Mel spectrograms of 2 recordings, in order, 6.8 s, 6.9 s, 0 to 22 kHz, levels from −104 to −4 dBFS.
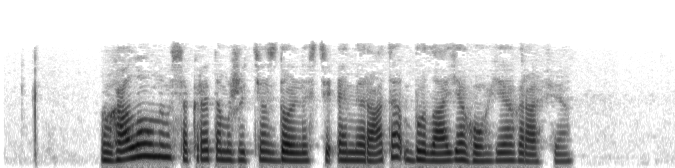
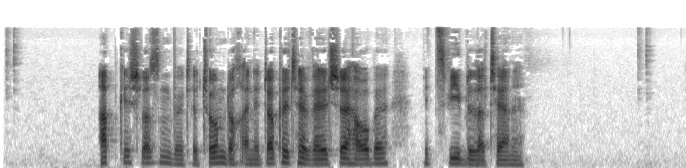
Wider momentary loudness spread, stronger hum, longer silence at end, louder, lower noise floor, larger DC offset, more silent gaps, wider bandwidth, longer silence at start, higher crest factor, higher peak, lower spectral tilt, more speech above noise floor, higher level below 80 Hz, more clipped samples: second, 10 LU vs 14 LU; neither; second, 1.05 s vs 1.65 s; first, -18 LUFS vs -21 LUFS; first, -81 dBFS vs -74 dBFS; neither; neither; second, 7.4 kHz vs 11.5 kHz; first, 1 s vs 0.15 s; second, 18 dB vs 24 dB; about the same, -2 dBFS vs 0 dBFS; first, -8.5 dB/octave vs -2 dB/octave; first, 64 dB vs 52 dB; about the same, -64 dBFS vs -62 dBFS; neither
